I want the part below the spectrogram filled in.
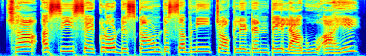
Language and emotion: Sindhi, neutral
